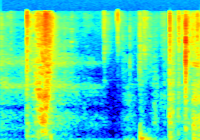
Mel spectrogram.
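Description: A cardboard trading-card blaster box being torn open by hand: one short rip about half a second in, then a few small clicks and crinkles of the cardboard near the end.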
